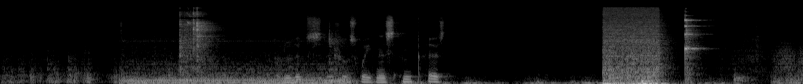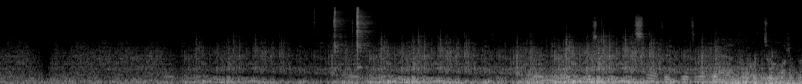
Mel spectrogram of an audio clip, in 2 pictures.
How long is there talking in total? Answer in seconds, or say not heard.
5 s.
